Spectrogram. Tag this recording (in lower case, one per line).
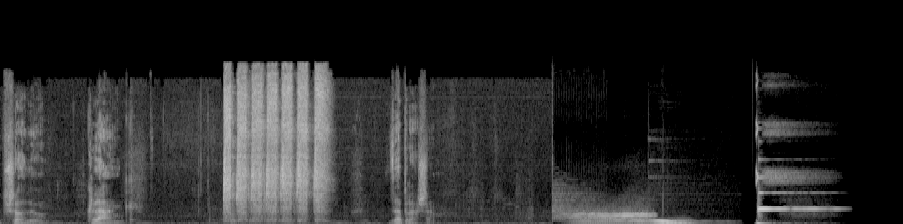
speech
music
